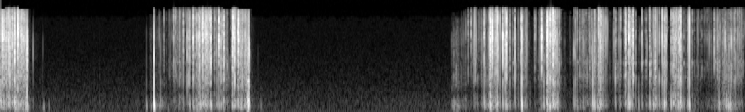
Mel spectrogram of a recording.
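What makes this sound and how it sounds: A small white brush scratches and sweeps across the head of a small blue-bodied metal-mesh mini microphone wrapped in clear cling film and held in the fingers. Bright, crinkly scratching comes in three bursts separated by silence: a short one, a longer one, then a busier stretch of rapid strokes at the end.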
